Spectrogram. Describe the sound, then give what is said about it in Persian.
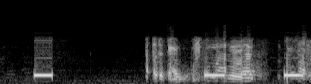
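Line tone after a telephone call is cut off: a few short, steady beeps at one pitch, with people talking between and under them. “متاسفانه تلفن قطع قطع”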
